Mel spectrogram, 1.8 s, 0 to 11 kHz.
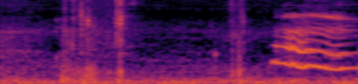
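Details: Stray cat, one of two brothers born in 2023 that come daily for food, gives a short descending meow at the end, harmonics gliding down; soft rustling and a person's coaxing voice nearby.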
